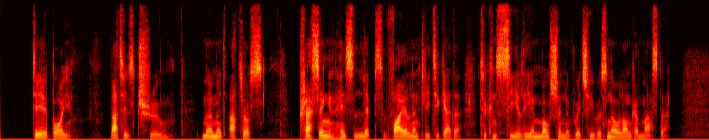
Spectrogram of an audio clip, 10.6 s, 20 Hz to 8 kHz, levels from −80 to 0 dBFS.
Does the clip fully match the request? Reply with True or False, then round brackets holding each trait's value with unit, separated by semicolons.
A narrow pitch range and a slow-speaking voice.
True (2.1 semitones; 130 wpm)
